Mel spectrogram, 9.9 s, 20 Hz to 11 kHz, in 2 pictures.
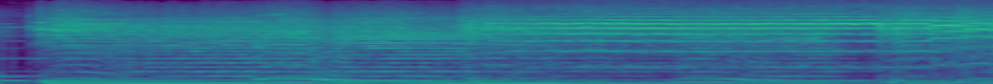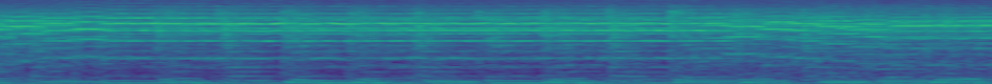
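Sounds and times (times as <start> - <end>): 
male ringtone: 0.2 - 9.9.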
